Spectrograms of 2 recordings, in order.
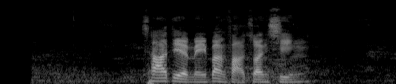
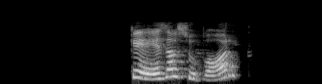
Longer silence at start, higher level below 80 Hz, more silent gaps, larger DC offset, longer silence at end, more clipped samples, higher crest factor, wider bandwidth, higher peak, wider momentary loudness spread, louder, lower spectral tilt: second, 0.55 s vs 1.3 s; first, -56 dBFS vs -72 dBFS; neither; neither; about the same, 0.9 s vs 0.85 s; neither; about the same, 22 dB vs 18 dB; first, 15.5 kHz vs 7.6 kHz; second, -10 dBFS vs -2 dBFS; first, 18 LU vs 7 LU; second, -27 LUFS vs -16 LUFS; about the same, -3 dB/octave vs -2.5 dB/octave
